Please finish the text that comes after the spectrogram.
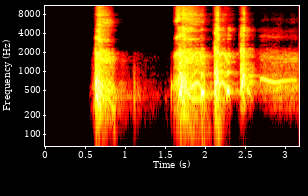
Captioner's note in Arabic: سعال، سعال، سعال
